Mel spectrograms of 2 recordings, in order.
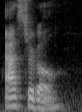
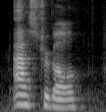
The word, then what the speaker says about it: Astragal: Astragal. – Astragal. – Like go, almost go like seagull, but not... – Astragal. – Astragal. – A-S-T-R-A-G-A-L.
